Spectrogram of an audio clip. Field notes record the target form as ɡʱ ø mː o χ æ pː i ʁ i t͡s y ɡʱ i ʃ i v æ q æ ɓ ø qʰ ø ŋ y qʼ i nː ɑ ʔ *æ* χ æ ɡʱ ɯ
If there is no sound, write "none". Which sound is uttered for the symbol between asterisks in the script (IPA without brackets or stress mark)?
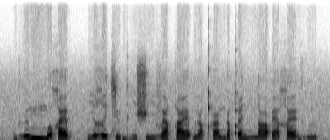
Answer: æ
